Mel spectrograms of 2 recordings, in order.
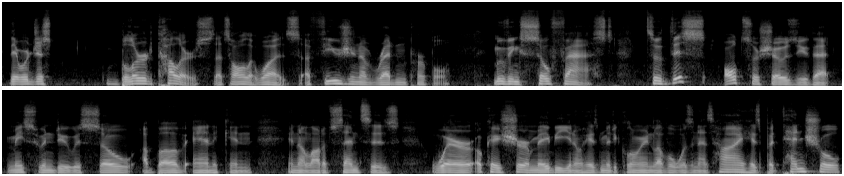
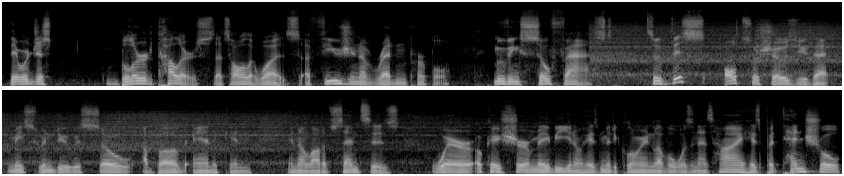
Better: first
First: none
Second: hiss; noticeable; from 6 s on; 15 dB below the speech

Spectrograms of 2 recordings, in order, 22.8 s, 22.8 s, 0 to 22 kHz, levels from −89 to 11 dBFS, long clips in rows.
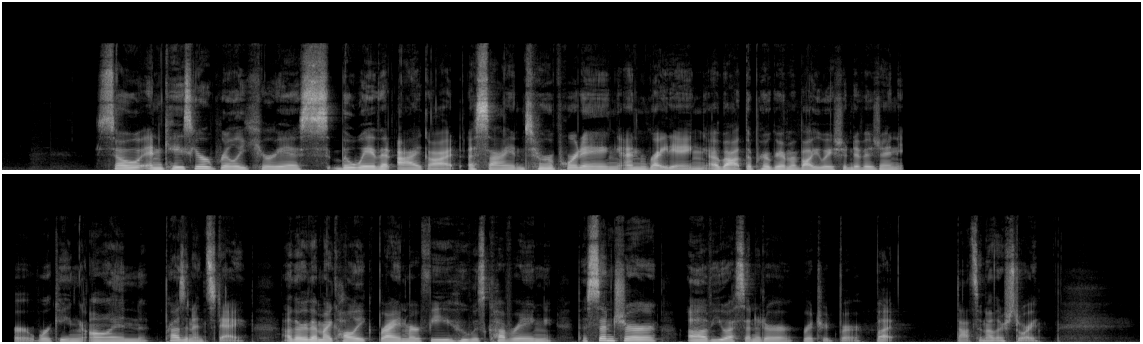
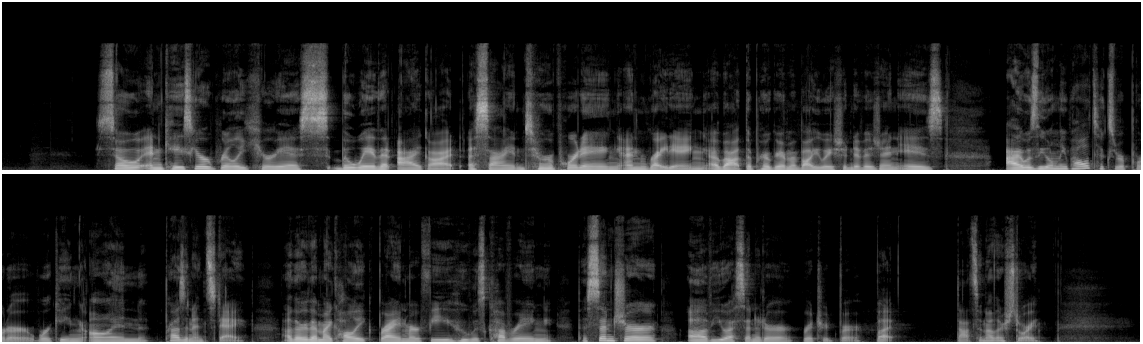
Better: second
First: audio cutting out; at 9 s for 2.5 s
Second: none

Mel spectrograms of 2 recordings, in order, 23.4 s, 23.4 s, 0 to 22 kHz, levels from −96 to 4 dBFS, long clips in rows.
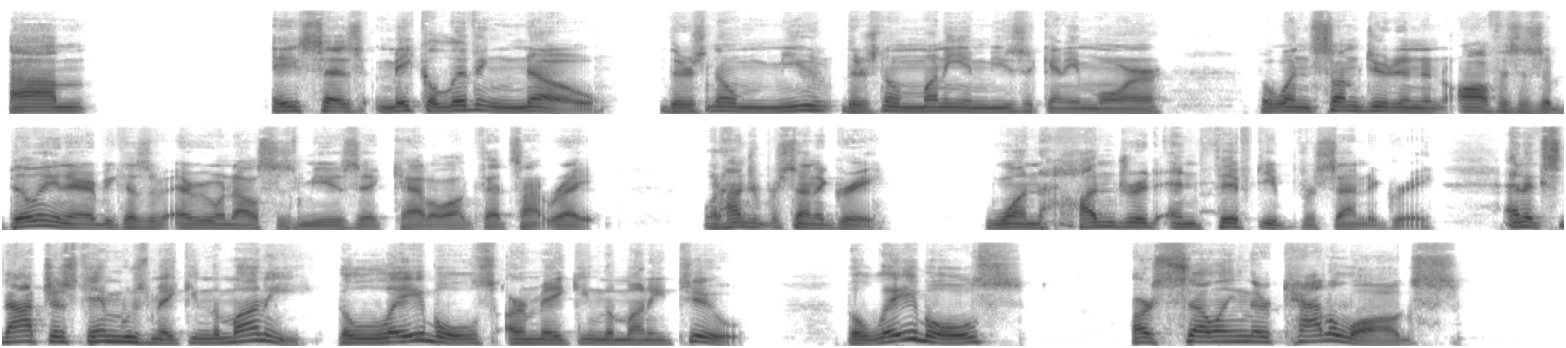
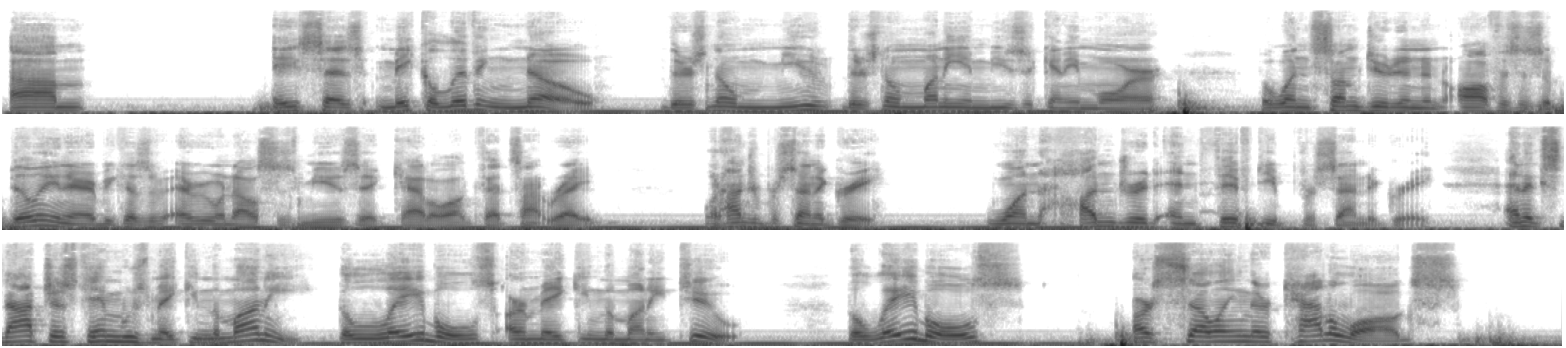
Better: first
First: none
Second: low rumble; noticeable; throughout; 15 dB below the speech

